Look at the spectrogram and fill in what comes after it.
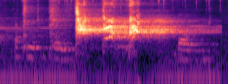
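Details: A fearful Yorkshire Terrier gives a quick run of sharp, high-pitched barks at a stranger while a man talks; the trainer suspects fear-based behaviour after earlier training.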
